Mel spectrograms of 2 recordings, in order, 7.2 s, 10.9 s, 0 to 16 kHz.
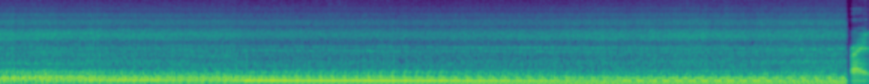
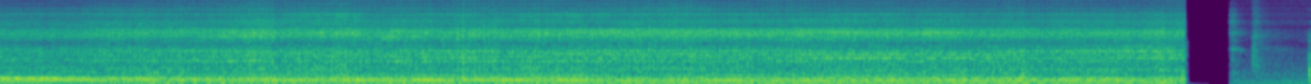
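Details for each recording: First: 2013 Hyundai Genesis Coupe 3.8 V6 Track, manual, after a DIY power steering pump replacement: steady, even idle with a smooth low hum; the earlier pump whine is gone, so the install succeeded. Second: 2013 Hyundai Genesis Coupe 3.8 V6 Track, manual, at idle before pump replacement: steady idle rumble with a thin, constant whine over it from the failed power steering pump.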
